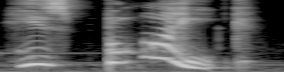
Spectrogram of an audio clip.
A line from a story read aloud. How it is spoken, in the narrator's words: said Barnabas cheerfully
